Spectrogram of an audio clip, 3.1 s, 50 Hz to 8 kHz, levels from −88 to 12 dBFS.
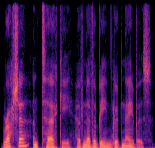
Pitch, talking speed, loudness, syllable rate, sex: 110 Hz, 155 wpm, -17 LUFS, 4.2 syllables/s, male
